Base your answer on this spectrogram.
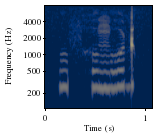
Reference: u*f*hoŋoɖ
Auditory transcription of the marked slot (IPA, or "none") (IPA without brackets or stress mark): f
